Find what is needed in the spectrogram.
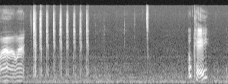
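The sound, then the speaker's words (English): A voice imitates a work truck engine starting: a quick run of about nine sputtering cranking pulses, a pause, then a short strained vocal rev, fairly loud. “And I do my last two houses, and I get into my work truck. And I go to start it, and I hear this.”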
